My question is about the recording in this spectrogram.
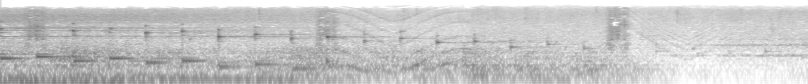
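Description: Hip hop track in a between-verse break: a descending run of short, plinking electronic notes over a fading beat, dying away to near quiet about five seconds in.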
